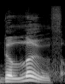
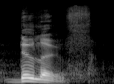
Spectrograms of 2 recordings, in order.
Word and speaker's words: Duluth: And they had a store in Cumming, and they had a store in Duluth, or as we country boys used to pronounce it, Duluth.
